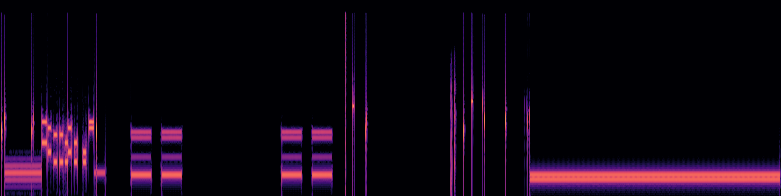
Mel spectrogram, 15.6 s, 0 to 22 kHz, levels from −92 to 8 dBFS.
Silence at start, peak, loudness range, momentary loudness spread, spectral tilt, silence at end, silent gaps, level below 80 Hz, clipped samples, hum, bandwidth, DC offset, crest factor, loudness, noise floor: 0 s; -2 dBFS; 9 LU; 11 LU; -4 dB/octave; 0.05 s; 1.57-1.63 s, 2.13-2.59 s, 3.05-3.20 s, 3.66-5.60 s, 6.05-6.21 s, 6.66-7.30 s, 7.36-9.01 s, 9.13-10.52 s; -68 dBFS; under 0.1%; none; 15.5 kHz; under 0.1%; 24 dB; -25 LUFS; under -90 dBFS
